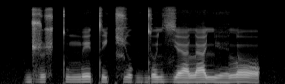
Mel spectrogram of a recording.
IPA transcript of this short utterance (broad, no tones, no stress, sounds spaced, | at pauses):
ɖ͡ʐ œ ʂ tʷ ɪ m e t ɪ t͡ɕ o ɡ d o lʲ zʲ a l a lʲ ɛ̤ l ɔ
